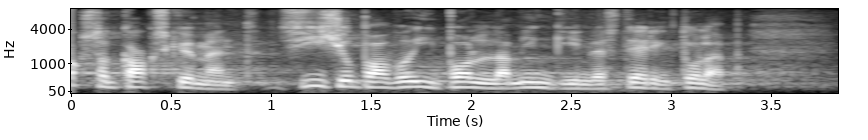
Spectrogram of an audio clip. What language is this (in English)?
Estonian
